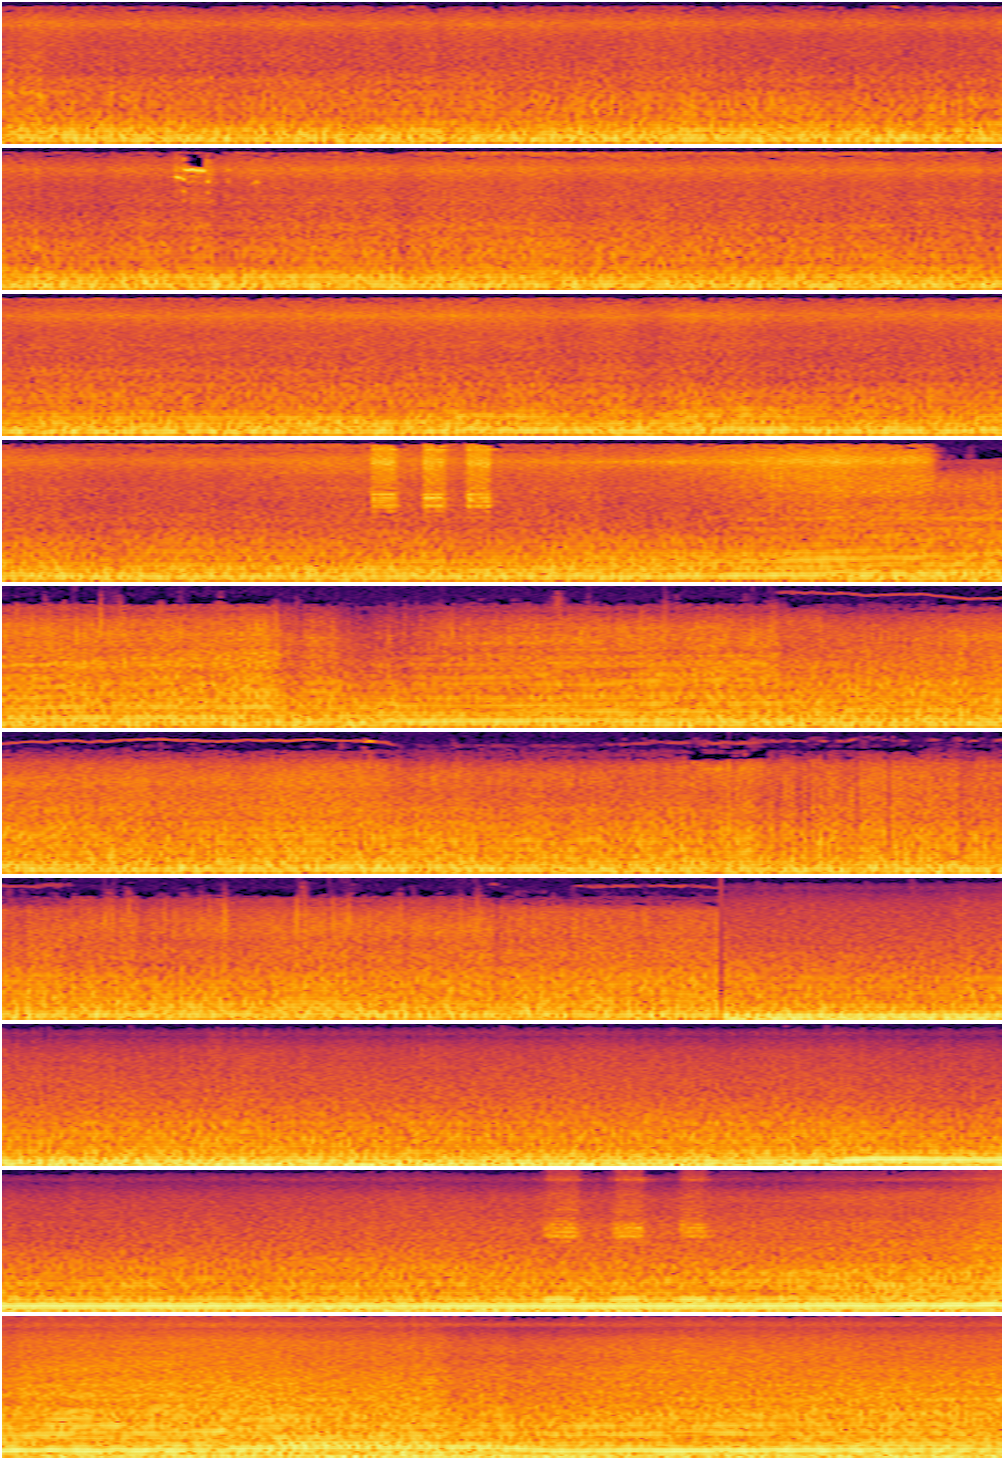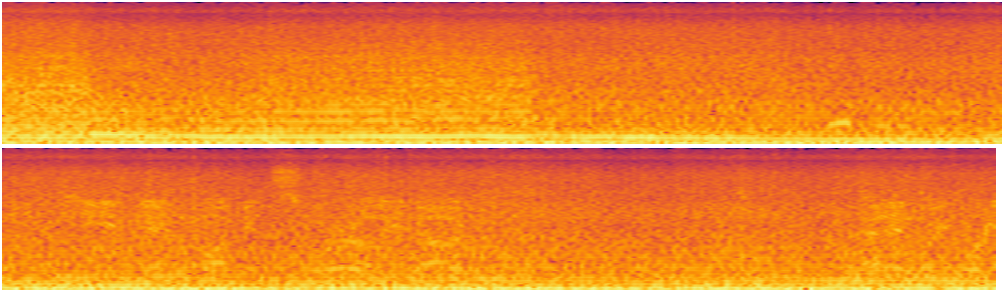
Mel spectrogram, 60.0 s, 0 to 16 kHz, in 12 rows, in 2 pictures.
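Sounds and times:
road noise: 0.0s - 59.9s
car engine revving from inside cabin: 33.6s - 53.4s.

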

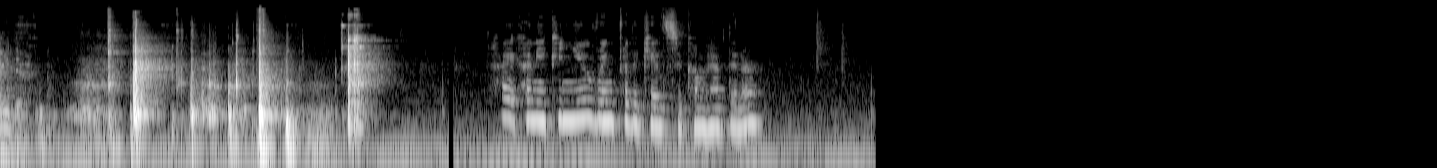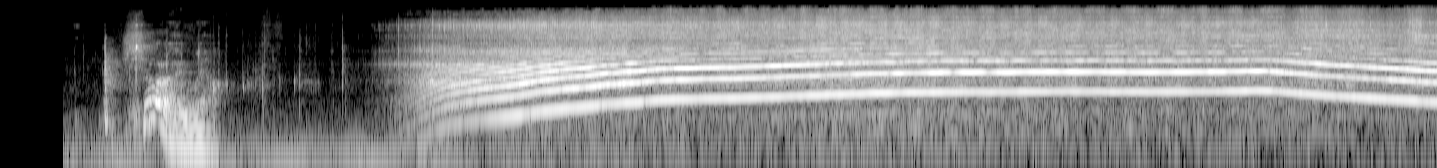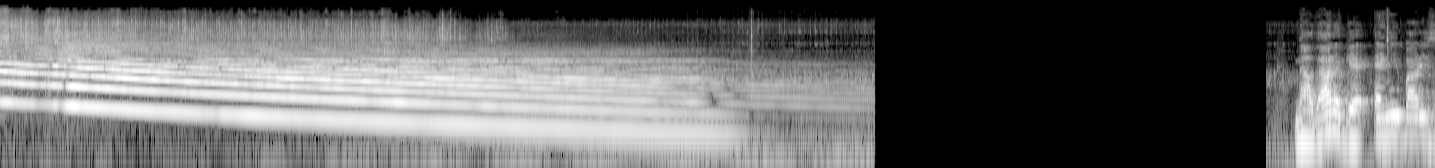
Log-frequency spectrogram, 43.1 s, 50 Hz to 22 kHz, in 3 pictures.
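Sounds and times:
hand-cranked air raid siren wailing: 18.2s - 37.5s.

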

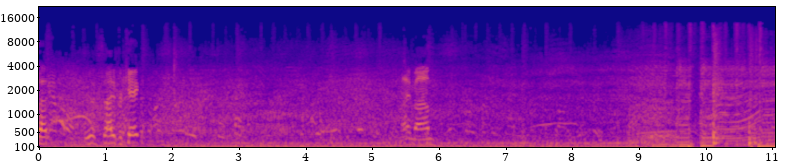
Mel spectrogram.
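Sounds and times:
propeller aircraft engine drone: 0.0s - 11.0s.

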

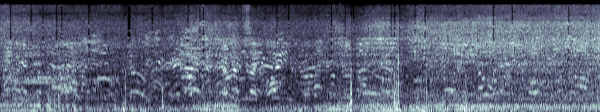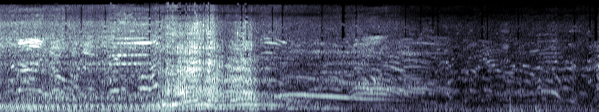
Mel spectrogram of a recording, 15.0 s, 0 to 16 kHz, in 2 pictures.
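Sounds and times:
people's voices: 0.0s - 14.9s
car engine revving under load: 4.0s - 12.5s.

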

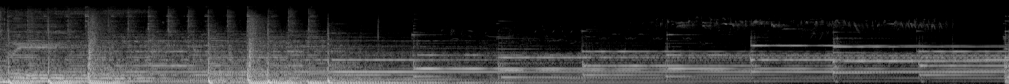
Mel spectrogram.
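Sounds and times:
instrumental music sustained notes: 0.0s - 10.0s.

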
